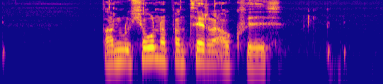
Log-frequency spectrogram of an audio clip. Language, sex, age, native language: Icelandic, male, 40-49, Icelandic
